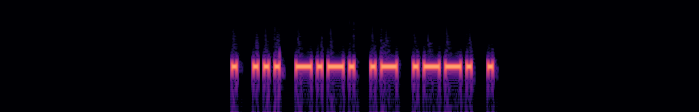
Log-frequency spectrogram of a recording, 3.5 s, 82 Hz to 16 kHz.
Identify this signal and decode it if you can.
Morse code, heard as a keyed tone, about 47 wpm, 700 Hz. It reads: ESCAPE
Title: Six Letter Words - 45wpm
